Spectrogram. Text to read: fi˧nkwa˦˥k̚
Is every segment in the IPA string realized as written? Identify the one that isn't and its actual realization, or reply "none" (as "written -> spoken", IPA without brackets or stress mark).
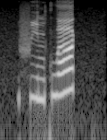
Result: none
